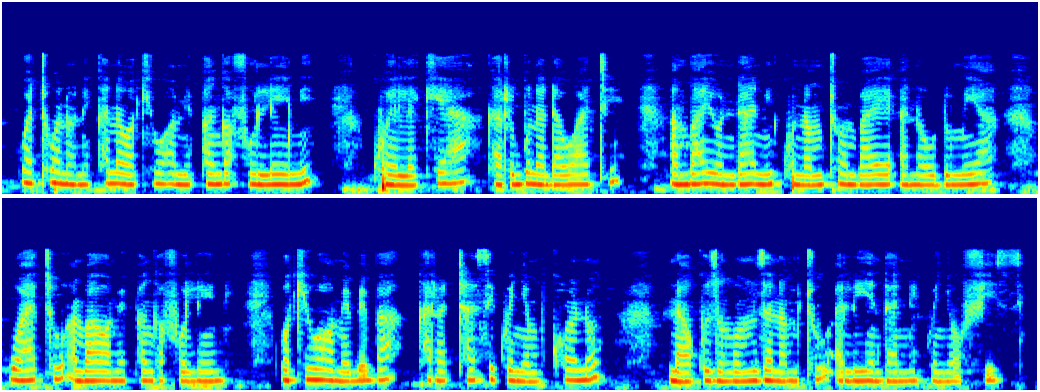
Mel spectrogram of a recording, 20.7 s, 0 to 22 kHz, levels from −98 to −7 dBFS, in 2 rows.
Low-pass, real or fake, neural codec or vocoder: 7.2 kHz; real; none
